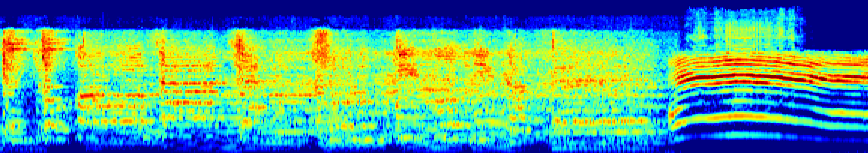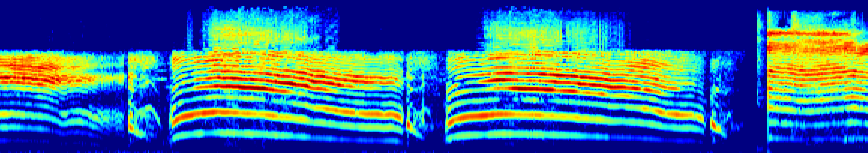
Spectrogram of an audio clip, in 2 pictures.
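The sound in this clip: A baby cries after waking up, with a few loud, long, high-pitched wails that rise and fall. Short breaks separate the wails.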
